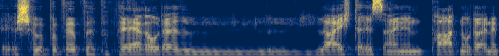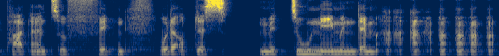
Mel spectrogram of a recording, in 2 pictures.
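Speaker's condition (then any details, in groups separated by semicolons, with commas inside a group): Stuttering; developmental, lifelong, possibly inherited, father stuttered, brother fluent, logopedic speech therapy, constant since second grade; block audible at start of episode; prolonged sounds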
